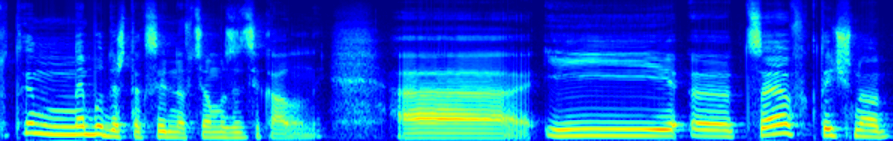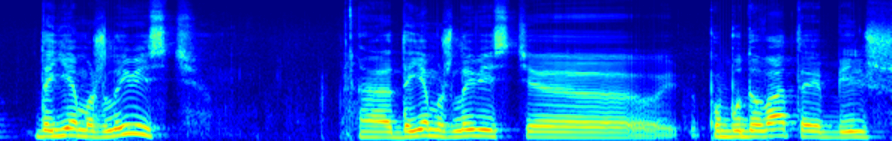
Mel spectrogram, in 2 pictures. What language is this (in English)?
Ukrainian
